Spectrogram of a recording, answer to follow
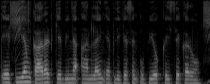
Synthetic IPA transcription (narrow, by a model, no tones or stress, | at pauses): eːʈiːemkaːɾəʈkebɪnaʔaːnlaːɪnʔɛːplikeːʃənʊ̰pjoːɡ̚kəisekɐɾoː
